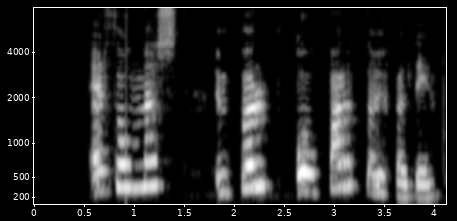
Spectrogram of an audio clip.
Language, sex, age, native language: Icelandic, female, 11, Icelandic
